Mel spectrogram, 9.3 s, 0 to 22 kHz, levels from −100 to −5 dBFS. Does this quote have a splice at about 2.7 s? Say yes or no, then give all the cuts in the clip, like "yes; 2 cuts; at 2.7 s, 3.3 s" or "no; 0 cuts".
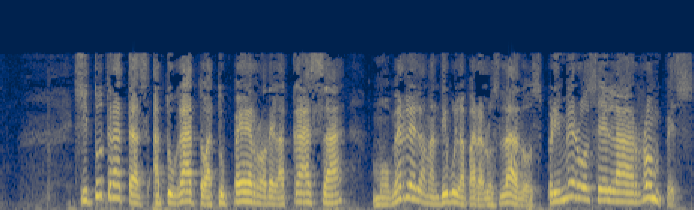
no; 0 cuts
